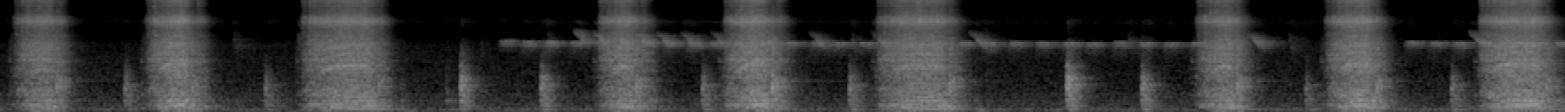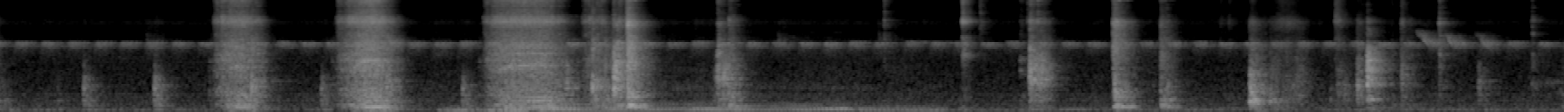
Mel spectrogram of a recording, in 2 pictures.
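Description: Industrial sewing machine stitching in short runs, each about a second long, starting again roughly every one and a half seconds. Near the end the runs give way to lighter, scattered clicks.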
